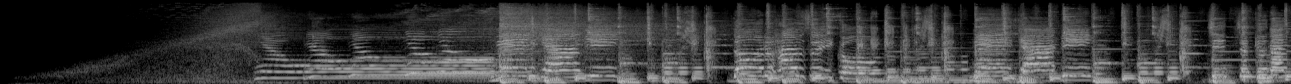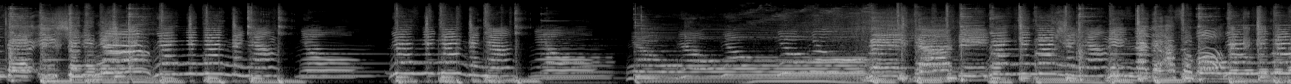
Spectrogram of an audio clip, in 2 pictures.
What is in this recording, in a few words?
bg music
